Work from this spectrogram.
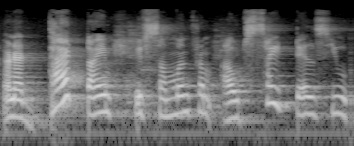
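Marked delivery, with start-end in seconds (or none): none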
